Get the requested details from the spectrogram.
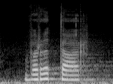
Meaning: goalkeeper
- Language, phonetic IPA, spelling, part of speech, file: Belarusian, [varaˈtar], варатар, noun, Be-варатар.ogg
